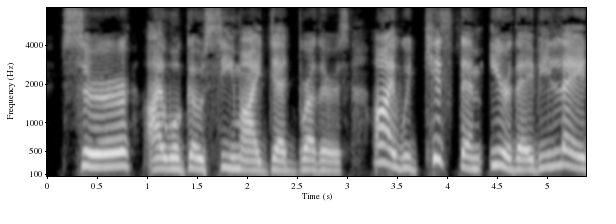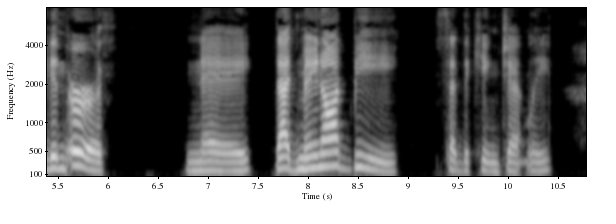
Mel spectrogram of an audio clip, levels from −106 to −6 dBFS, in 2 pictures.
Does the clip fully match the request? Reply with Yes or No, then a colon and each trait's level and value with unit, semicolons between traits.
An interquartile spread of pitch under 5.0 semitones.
No: wide, 5.5 semitones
